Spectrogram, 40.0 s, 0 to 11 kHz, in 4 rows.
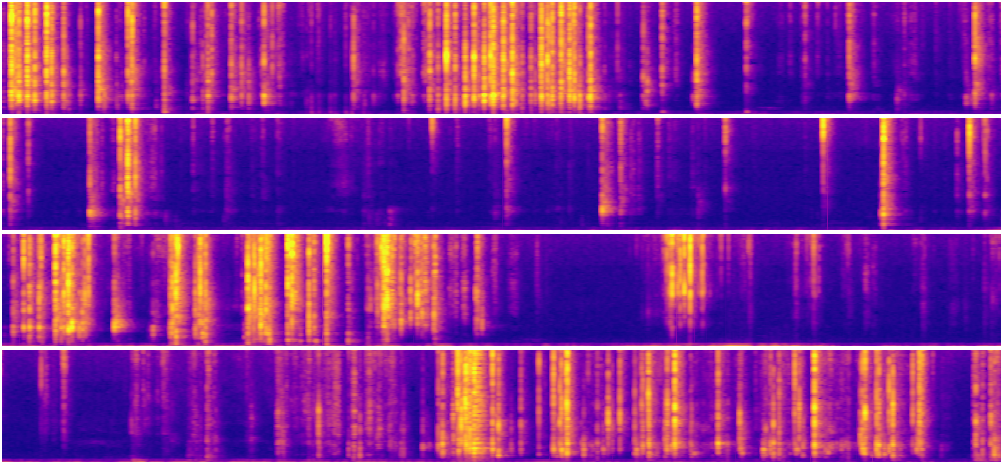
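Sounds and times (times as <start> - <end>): foil crinkling and tearing: 32.7 - 39.3.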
